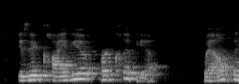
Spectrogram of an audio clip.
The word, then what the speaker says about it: clivia: I was taught that if the plant name comes from a person's name you keep the pronunciation of that person's name so you will hear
